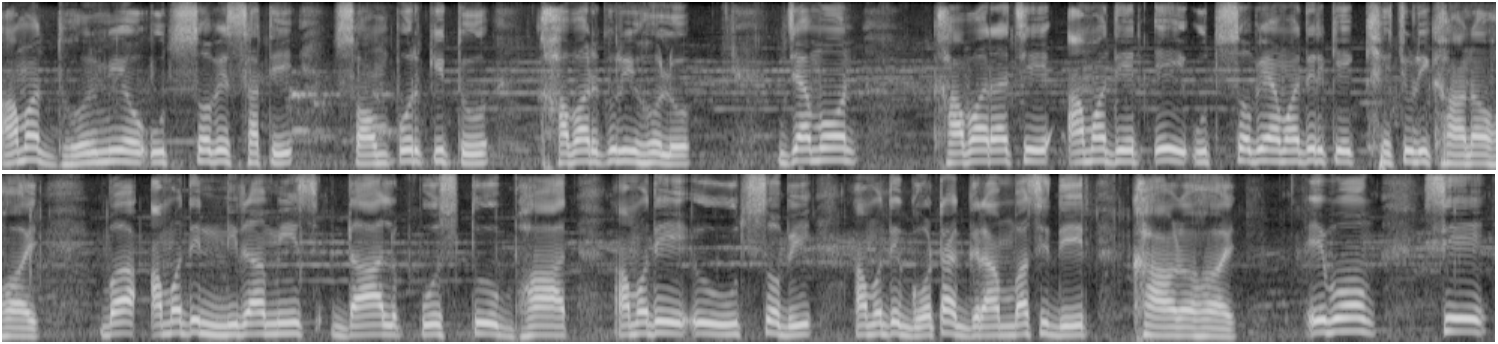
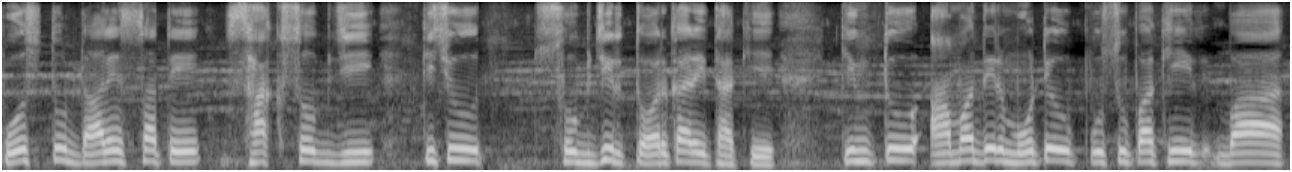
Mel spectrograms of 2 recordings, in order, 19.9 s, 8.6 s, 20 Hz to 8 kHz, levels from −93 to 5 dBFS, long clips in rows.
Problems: constant background noise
